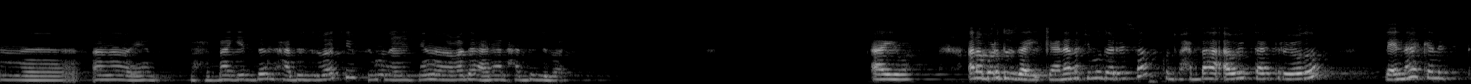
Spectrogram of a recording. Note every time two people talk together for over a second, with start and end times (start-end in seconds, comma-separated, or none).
none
